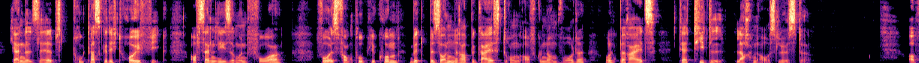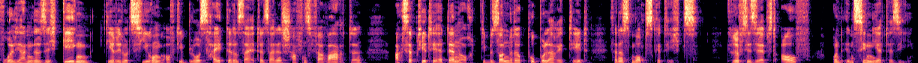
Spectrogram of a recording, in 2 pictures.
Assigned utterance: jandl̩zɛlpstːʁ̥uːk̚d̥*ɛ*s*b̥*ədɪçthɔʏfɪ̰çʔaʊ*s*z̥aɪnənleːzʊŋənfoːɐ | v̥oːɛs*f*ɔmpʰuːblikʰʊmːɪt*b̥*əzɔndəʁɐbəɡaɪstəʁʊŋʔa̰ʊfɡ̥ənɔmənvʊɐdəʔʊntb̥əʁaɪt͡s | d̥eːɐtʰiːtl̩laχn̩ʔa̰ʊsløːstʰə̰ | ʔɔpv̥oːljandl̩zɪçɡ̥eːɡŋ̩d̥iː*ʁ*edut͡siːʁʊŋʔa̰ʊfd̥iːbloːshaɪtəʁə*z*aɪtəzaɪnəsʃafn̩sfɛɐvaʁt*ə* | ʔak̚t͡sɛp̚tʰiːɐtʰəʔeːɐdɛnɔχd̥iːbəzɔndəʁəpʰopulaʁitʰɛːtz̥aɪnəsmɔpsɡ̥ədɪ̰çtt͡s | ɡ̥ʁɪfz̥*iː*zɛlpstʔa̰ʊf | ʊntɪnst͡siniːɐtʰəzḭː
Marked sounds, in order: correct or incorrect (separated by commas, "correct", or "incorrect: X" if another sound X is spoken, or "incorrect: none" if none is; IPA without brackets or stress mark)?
incorrect: a, incorrect: ɡ̥, incorrect: f, correct, correct, correct, correct, correct, correct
